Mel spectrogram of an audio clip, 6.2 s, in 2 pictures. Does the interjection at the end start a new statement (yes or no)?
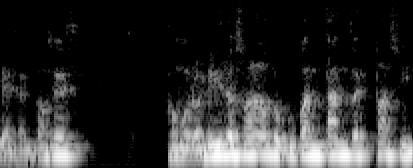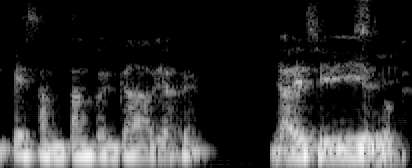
no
